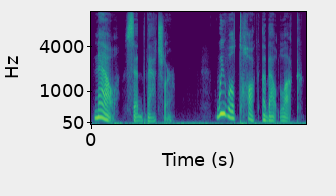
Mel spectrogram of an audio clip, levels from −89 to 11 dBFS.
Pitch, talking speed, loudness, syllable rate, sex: 160 Hz, 125 wpm, -18 LUFS, 3.7 syllables/s, female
